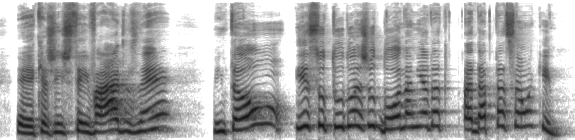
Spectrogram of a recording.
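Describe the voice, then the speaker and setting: A woman talks at a moderate pace with lively intonation on a very clean recording over a silent background. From Brazil, interior of São Paulo state. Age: 60s. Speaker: retired Olympic volleyball player. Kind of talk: interview.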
